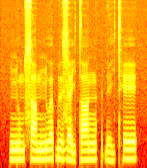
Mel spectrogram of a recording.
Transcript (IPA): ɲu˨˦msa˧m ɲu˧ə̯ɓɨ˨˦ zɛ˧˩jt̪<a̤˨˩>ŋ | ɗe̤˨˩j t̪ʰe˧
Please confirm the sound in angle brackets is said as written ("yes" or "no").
no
